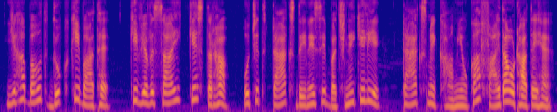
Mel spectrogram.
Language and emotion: Hindi, disgusted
